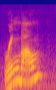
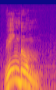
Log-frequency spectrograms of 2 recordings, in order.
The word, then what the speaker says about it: Ringbom: Ringbaum? R-I-N-G-B-O-M. Ringboom. I knew I pronounced it wrong.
